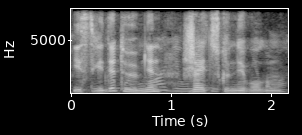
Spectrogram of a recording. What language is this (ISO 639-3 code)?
kaz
